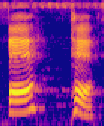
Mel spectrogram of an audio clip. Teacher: मुंह के भीतर का जो अपर पार्ट होता है ना, उसके अगले भाग पे जब जीभ टच होती है ना, तो मूर्धन्य व्यंजन होते हैं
